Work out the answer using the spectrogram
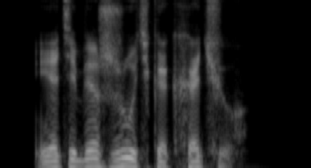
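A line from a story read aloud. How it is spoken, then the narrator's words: Mumbled. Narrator (Russian): пробормотал он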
